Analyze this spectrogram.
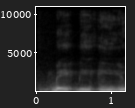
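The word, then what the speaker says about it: Mbeu: called beo it's spell m m b b b EU U be pronounce be okay it's a song called um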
